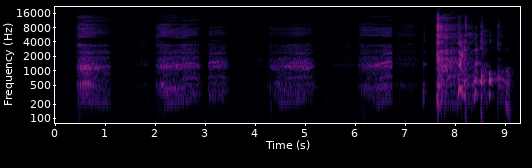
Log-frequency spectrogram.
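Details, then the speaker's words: Cystic fibrosis patient on a 2-week IV antibiotic course, lung function dropped from 92% to 74%: repeated harsh, wet-sounding coughs in bursts during chest physio after Ventolin and DNase nebulizers. "start with ventolin to open the airways then dnase to loosen the mucus in my lungs and then it's time for physio and"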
